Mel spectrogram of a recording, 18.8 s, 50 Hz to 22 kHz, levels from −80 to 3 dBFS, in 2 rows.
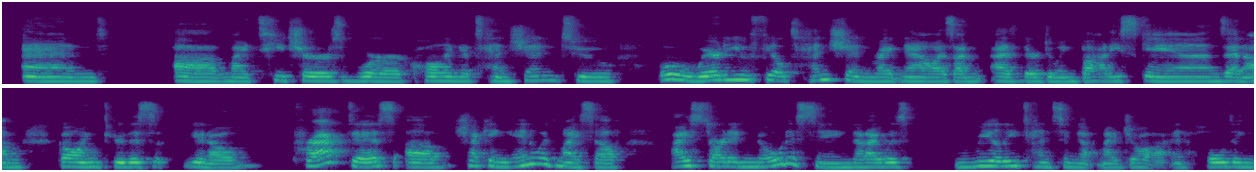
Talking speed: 155 wpm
